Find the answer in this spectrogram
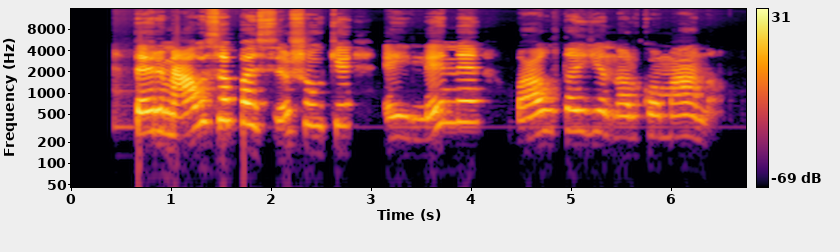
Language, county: Lithuanian, Vilnius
